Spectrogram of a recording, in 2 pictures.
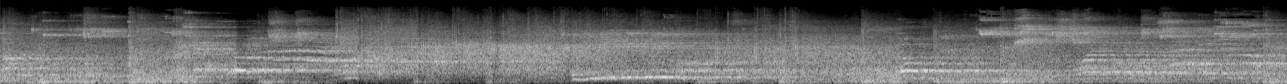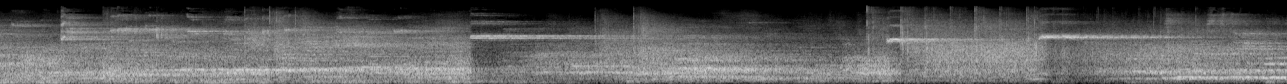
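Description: Indoor basketball game: the ball bouncing on a wooden gym floor and players' voices calling out, echoing in a large hall. Near the end there are short, steady, high blasts of a referee's whistle.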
